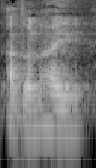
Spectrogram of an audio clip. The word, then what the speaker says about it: Adonai: The word Adonai, even though we pronounce it as Adonai, which means my master or master of the universe, it is written famously as Yud and then Hey Vav Hey.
